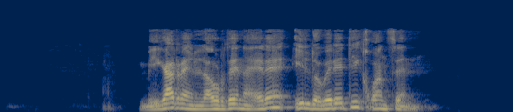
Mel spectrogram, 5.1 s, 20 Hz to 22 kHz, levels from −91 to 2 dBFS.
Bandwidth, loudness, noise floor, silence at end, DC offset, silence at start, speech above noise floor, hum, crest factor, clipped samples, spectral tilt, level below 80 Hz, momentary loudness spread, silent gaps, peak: 8 kHz; -27 LUFS; under -90 dBFS; 0.95 s; under 0.1%; 1.4 s; over 63 dB; none; 20 dB; under 0.1%; -6 dB/octave; -72 dBFS; 10 LU; none; -8 dBFS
